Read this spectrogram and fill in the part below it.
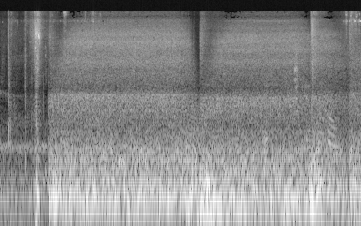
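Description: A jetpack roars with a steady low rush.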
